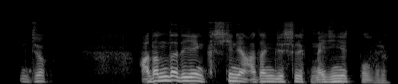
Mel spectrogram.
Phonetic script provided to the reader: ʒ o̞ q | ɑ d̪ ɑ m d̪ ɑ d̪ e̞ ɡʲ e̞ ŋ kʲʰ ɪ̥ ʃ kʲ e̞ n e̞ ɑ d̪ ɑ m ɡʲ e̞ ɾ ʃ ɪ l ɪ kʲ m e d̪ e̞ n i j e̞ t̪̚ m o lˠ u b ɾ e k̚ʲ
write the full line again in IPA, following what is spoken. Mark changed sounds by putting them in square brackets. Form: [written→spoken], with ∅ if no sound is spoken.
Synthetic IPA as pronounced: ʒ o̞ q | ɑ d̪ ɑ m d̪ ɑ d̪ e̞ ɡʲ e̞ ŋ kʲʰ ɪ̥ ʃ kʲ e̞ n e̞ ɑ d̪ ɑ m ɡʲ e̞ ɾ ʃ ɪ l ɪ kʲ m [e→æ] d̪ e̞ n i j e̞ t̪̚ [m→b] o lˠ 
